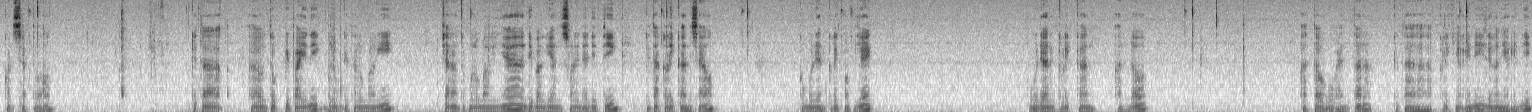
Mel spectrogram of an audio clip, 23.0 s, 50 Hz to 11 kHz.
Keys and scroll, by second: 3.0 F7.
